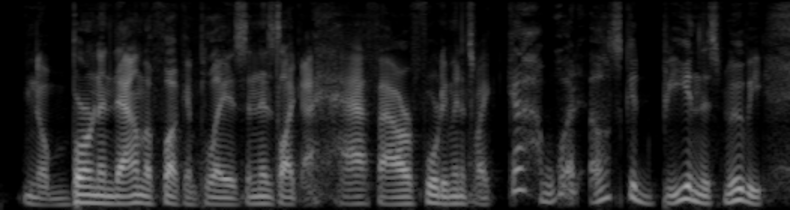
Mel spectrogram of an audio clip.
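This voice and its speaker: Recorded very cleanly against a silent background, a man with an ordinary speaking voice and fairly low pitch talks at a fairly quick pace, the sound dry and close with no echo. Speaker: podcast host. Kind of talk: casual banter, movie discussion. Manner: joking, profane, casual.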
